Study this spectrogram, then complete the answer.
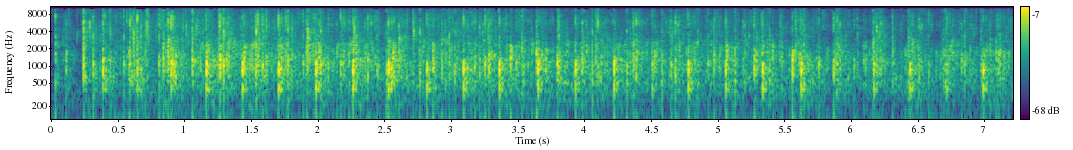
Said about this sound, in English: All right, I'm going to count down from three. Then when I get to zero, I want you guys to stand up and start clapping. Okay? 3, 2, 1, 0.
